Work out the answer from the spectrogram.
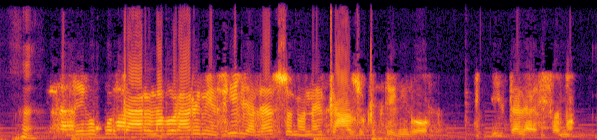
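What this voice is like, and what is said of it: Ferrarese Italian regional accent. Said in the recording (Italian): “anche tu sei molto ferrarese, ecco, hai questo accento”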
